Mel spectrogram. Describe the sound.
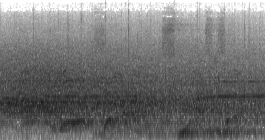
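A large arena crowd roars and cheers at a basketball game between the Iowa State Cyclones and the Kansas State University Wildcats, a dense, steady wall of noise with scattered shouting voices rising out of it, loud throughout.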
